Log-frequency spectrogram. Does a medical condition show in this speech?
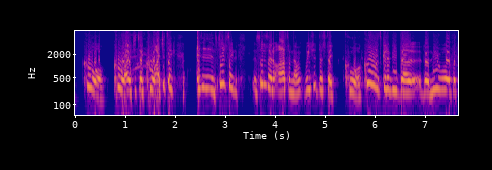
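Yes: stuttering; lifelong stuttering; here repeated sounds.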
